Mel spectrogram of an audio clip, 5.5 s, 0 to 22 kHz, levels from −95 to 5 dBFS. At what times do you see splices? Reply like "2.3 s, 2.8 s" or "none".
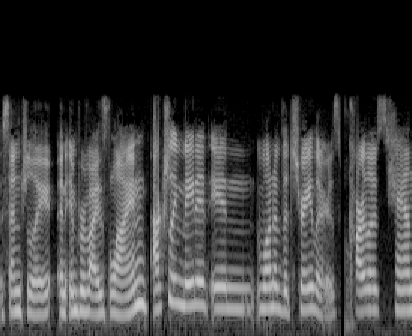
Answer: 2.0 s, 4.5 s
